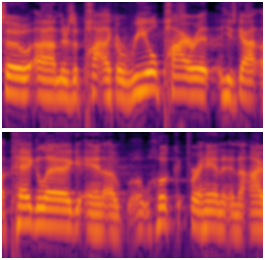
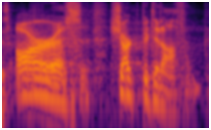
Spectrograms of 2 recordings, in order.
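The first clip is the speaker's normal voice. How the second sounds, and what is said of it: Put-on pirate accent. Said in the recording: “My pirate accent's really good.”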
